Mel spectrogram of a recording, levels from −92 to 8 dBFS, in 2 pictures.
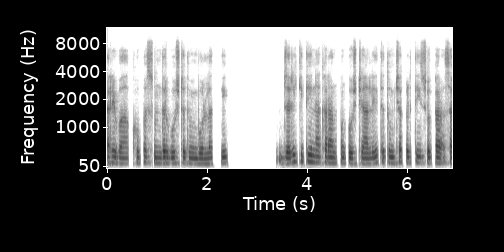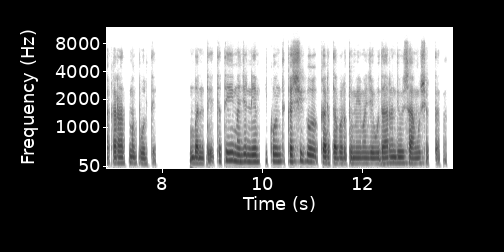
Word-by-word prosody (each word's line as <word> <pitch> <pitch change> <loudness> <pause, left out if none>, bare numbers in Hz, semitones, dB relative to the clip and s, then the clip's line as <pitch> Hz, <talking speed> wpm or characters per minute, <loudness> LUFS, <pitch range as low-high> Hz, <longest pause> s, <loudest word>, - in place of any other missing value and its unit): अरे 140 0 0
वाह! 125 -1 -2
खूपच 140 +2 -6
सुंदर 135 -1 0
गोष्ट 130 0 -3
तुम्ही 125 -1 -1
बोललात 125 +1 -1 0.2
की 140 - +1 1.2
जरी 130 +6 +3
किती 170 0 +1
नकारात्मक 140 -3 -1
गोष्ट 125 0 -1
आली, 125 +2 0
तर - - +1
तुमच्याकडे 140 +1 -1
ती 145 -1 -1
सुद्धा 135 -2 +1
सकारात्मक 135 +1 +1
बोलते 120 -1 -3 0.8
बनते. 130 -1 +1
तर - - -1
ती 195 0 +5
म्हणजे 170 -2 +2
नेमकी 165 +3 +1
कोणत 170 -1 +1
कशी 175 +2 +2
ब 160 -3 +5
करता 135 -1 +5
बरं 130 0 0
तुम्ही? 130 -1 +1
म्हणजे 130 0 0
उदाहरण 130 +2 +2
देऊन 135 0 +3
सांगू 130 0 +2
शकता - - -8
का? - - -18
135 Hz, 155 wpm, -24 LUFS, 130-150 Hz, 1.2 s, ती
